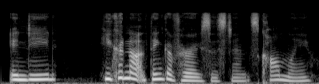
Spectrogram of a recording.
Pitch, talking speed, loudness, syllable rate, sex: 205 Hz, 170 wpm, -18 LUFS, 4.8 syllables/s, female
